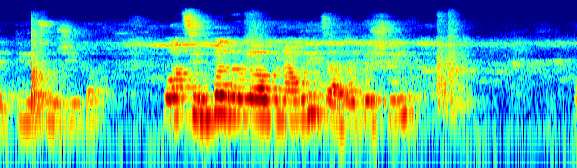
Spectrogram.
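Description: A woman speaking in short phrases, with a pause in the middle.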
